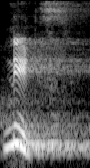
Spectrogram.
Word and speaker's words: knits: My grandma knits very fast. My grandma knits. K-N-I-T-S. How to pronounce? Knits. Here, K will be silent.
